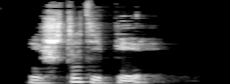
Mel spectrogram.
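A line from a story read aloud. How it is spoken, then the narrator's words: Mutter. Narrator (Russian): пробормотал Лейфон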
